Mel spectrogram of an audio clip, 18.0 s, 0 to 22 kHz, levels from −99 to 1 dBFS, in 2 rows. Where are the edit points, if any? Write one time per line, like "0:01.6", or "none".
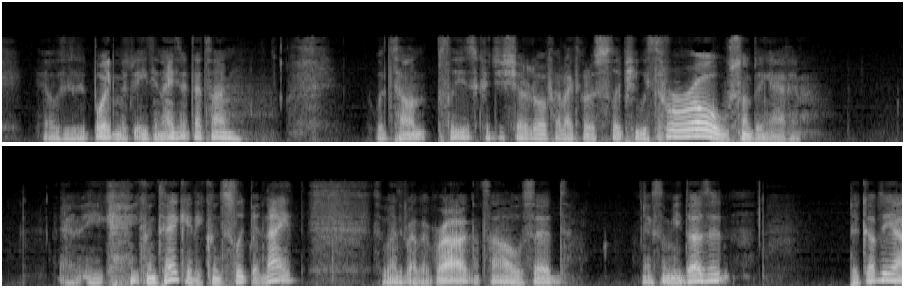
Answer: none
